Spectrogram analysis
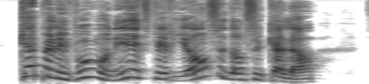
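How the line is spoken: Angry exclamation. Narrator (French): s'écria-t-elle avec un retour de colère

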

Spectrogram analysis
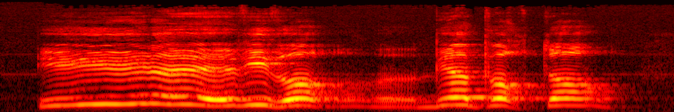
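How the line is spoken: Stammered through bloody hiccup. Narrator (French): bégaya le bandit dans un hoquet sanglant où il cracha 2 de ses dents cassées

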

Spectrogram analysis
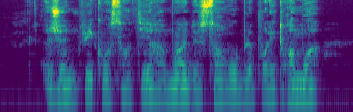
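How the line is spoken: Polite but resolute. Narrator (French): dit Boris d'un ton poli mais résolu

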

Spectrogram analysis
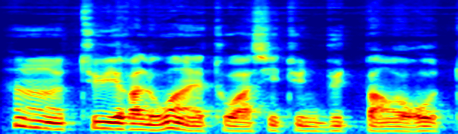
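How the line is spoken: Grumbled. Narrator (French): grommela Languedoc

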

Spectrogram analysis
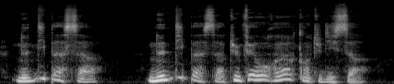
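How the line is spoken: Shouting. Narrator (French): Elle cria

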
